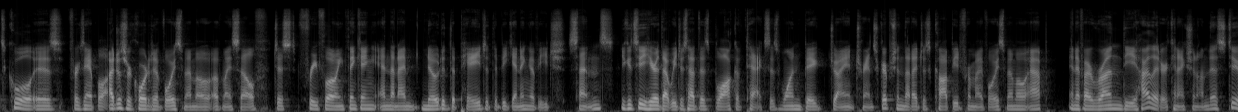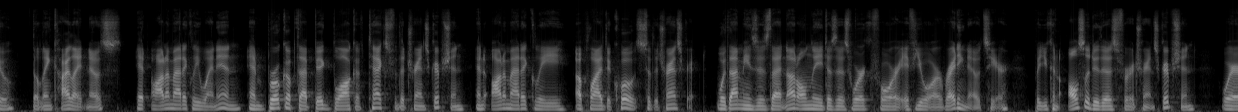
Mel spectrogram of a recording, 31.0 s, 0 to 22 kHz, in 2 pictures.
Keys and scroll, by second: 14.6 super+p.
